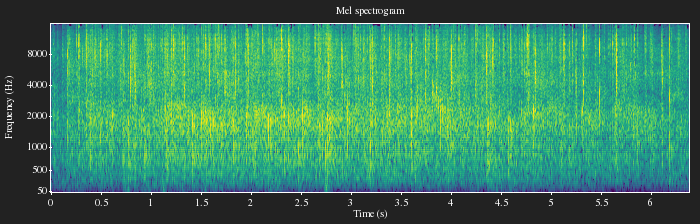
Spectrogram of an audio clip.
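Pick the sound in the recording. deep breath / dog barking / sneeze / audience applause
audience applause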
